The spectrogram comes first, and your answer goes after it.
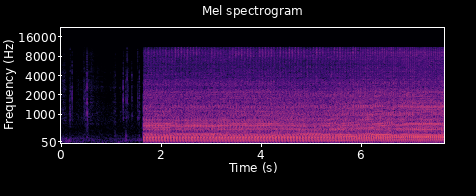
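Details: Craftsman L3000 riding mower after new blades installed, started for a test mow; fires up after handling noise, then a steady, even roar with a regular beat; healthy under load.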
